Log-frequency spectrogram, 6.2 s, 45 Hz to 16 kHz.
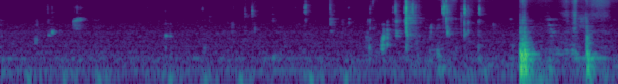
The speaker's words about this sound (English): So it says the club cocktails produced since 1892. Ooh. Distilled in Greendale. I assume IN must be like Indiana or something. I don't know. All right. We're going to take a sip. Let's see.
